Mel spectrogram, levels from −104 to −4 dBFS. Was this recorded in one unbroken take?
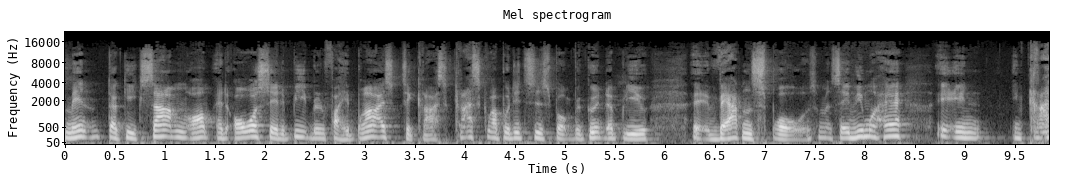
yes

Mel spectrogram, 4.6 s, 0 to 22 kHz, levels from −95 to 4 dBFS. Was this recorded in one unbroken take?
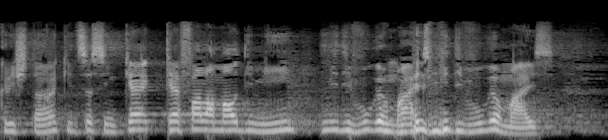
no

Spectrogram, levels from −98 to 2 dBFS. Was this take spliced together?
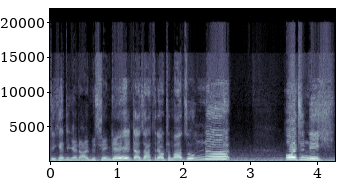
no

